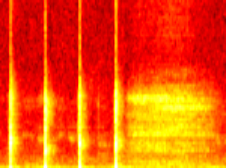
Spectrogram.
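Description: Four sharp clicks or snaps in an even rhythm, about three a second, followed by a soft hiss of breath-like noise.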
